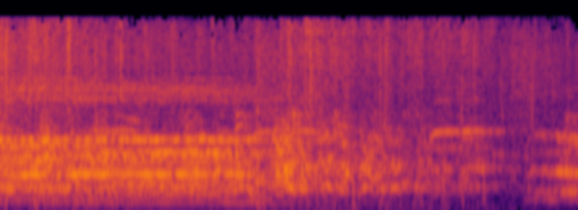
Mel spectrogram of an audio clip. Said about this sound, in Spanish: Los perros acorralan al animal. El ciervo se detiene. Los perros ladran frente al ciervo. El animal está paralizado.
